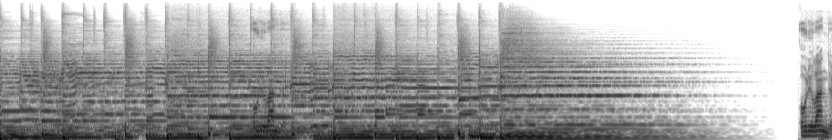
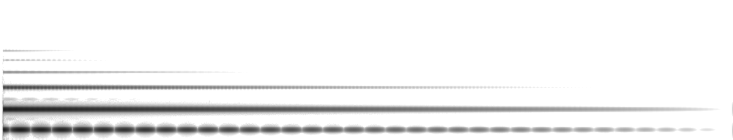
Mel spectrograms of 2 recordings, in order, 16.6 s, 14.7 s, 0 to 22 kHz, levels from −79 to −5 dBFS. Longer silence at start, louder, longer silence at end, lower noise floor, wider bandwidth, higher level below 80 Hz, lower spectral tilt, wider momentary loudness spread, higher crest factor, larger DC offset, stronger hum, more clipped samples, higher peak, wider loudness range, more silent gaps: about the same, 0 s vs 0.05 s; first, -15 LUFS vs -21 LUFS; second, 0 s vs 4.2 s; about the same, -74 dBFS vs -77 dBFS; first, 17.5 kHz vs 5.2 kHz; first, -22 dBFS vs -82 dBFS; second, -5.5 dB/octave vs -7.5 dB/octave; second, 8 LU vs 25 LU; about the same, 14 dB vs 18 dB; neither; neither; neither; first, 0 dBFS vs -6 dBFS; second, 11 LU vs 24 LU; first, 15.86-15.95 s vs none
